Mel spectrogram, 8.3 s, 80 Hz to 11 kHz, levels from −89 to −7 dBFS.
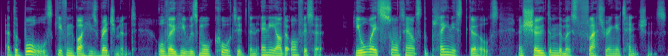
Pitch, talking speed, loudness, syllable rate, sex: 125 Hz, 215 wpm, -21 LUFS, 6.2 syllables/s, male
